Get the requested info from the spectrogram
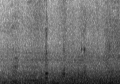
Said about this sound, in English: Oh, the traffic.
